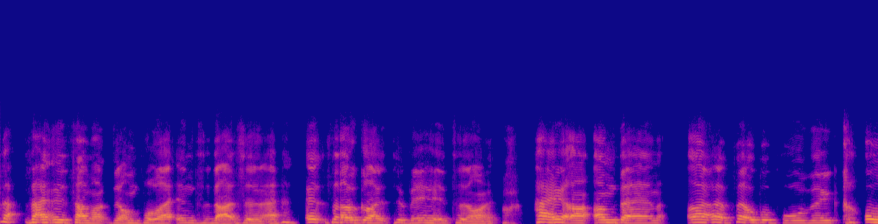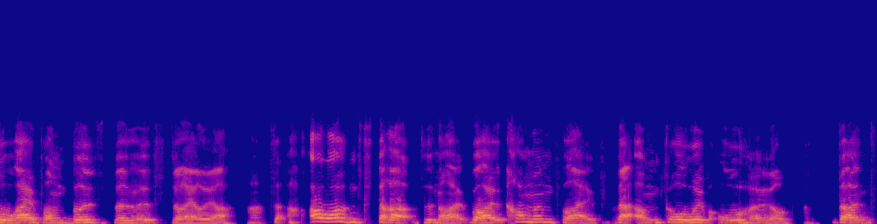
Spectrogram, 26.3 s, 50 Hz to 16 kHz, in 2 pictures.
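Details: 27-year-old man with cerebral palsy, told at birth by a doctor he would never walk or talk, giving a speech; dysarthria.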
